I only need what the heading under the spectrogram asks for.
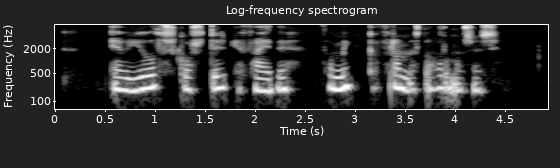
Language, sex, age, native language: Icelandic, female, 30-39, Icelandic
